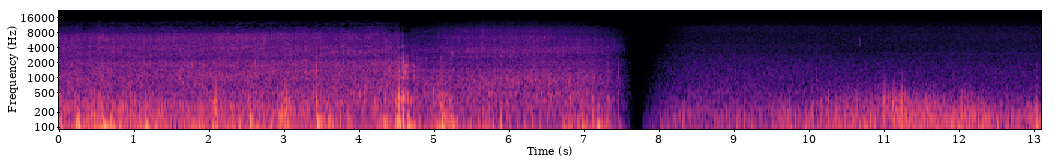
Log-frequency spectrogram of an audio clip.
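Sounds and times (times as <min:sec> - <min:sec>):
mountain stream rushing: 0:00.0 - 0:07.6
wind thumps on microphone: 0:00.0 - 0:07.6, 0:08.2 - 0:13.0.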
